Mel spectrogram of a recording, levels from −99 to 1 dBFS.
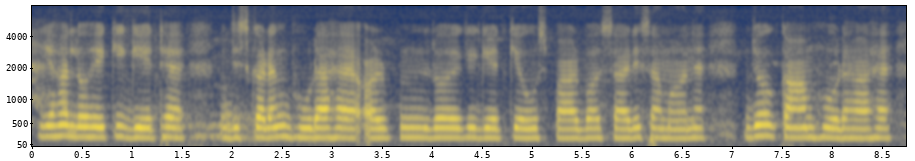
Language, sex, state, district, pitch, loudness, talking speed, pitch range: Hindi, female, Bihar, Araria, 205 Hz, -15 LUFS, 180 wpm, 195-210 Hz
